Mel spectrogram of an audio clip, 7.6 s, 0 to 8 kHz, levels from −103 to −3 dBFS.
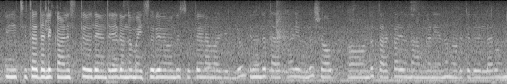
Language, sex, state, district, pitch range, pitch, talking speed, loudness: Kannada, female, Karnataka, Mysore, 245-260 Hz, 255 Hz, 140 wpm, -17 LUFS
